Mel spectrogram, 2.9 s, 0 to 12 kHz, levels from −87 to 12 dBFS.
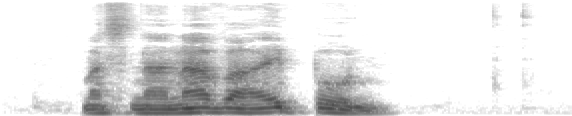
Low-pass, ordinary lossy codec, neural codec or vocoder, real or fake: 10.8 kHz; AAC, 48 kbps; none; real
